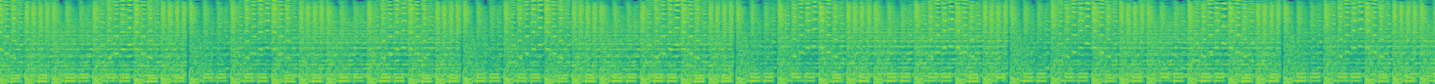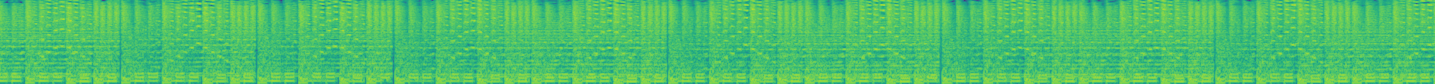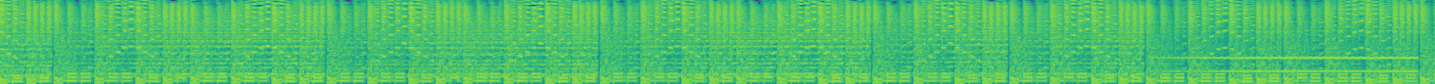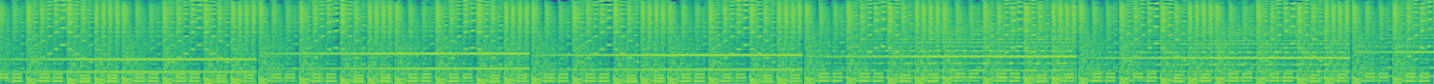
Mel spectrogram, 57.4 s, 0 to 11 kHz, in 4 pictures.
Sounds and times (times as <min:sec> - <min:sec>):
Music: 0:00.0 - 0:57.3.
